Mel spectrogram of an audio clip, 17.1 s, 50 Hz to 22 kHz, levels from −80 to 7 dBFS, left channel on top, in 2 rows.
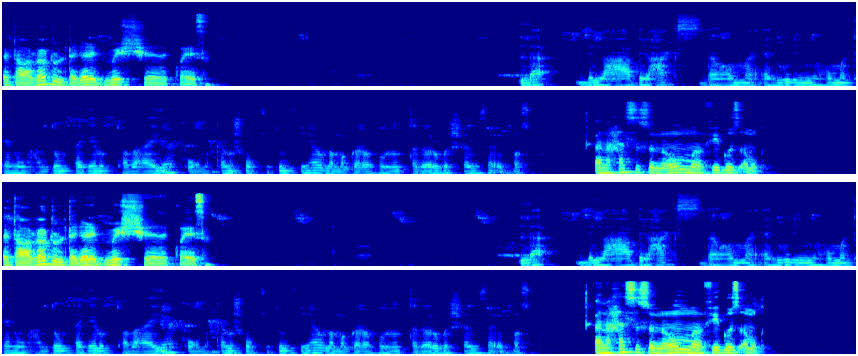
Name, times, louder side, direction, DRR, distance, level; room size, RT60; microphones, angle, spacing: voice 1, 0.0-2.1 14.5-16.2, right 5 dB, 80° right, 0.5 m, -30 dB
voice 2, 5.2-13.9, equal, ahead, 0.9 m, -49 dB
8.5 x 6.2 x 5.5 m
head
